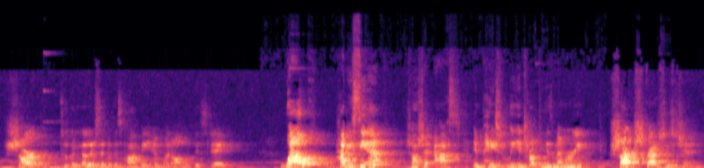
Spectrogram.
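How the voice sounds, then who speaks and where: Female children's storybook reader, high and bright, animated delivery, echoey room with faint music behind. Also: distant mic. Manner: animated, dramatic. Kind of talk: expressive scripted children's story narration.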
